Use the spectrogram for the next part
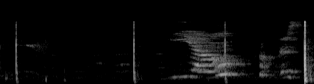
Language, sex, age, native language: Icelandic, female, 11, German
